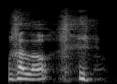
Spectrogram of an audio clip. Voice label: baddie hello

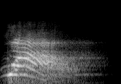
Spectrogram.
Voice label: wow announcer

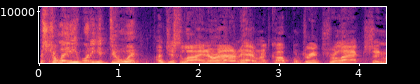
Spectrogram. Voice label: relaxing; lahey

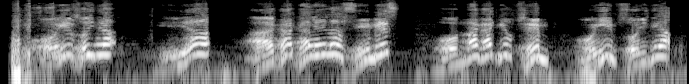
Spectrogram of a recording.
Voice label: caca reversed

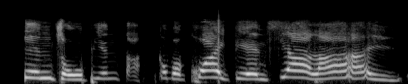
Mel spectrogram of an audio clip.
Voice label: angry

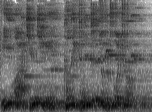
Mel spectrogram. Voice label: korean; mr krabs

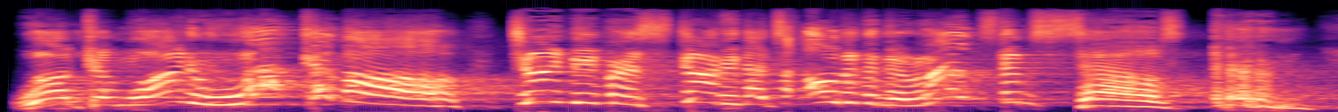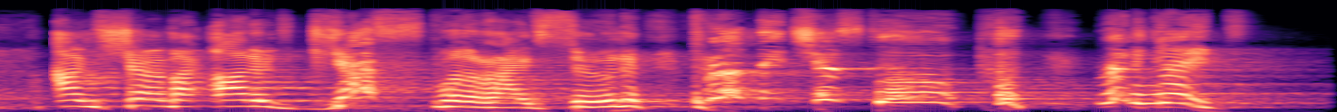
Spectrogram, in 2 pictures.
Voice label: narrator

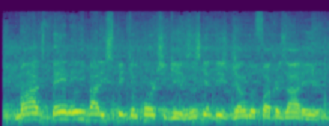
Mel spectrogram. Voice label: ban portuguese

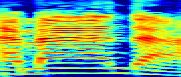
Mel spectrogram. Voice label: cockney

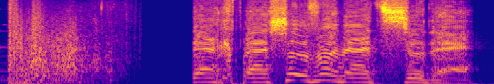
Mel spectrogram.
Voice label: teacher speak

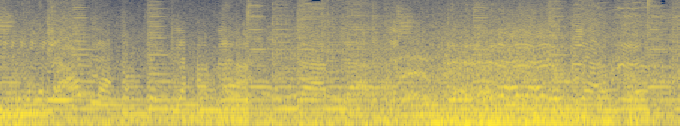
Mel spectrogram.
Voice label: blablabla cyber

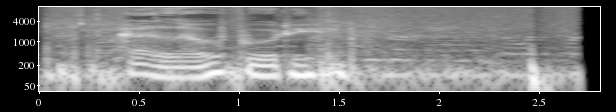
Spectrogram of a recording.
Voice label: yes deep

